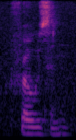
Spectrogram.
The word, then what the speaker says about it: frozen: next word frozen frozen think about how many syllables are in frozen to write two there's two syllables in frozen so think about which one is the lazier part fro or Zen frozen it's the second part frozen frozen this is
